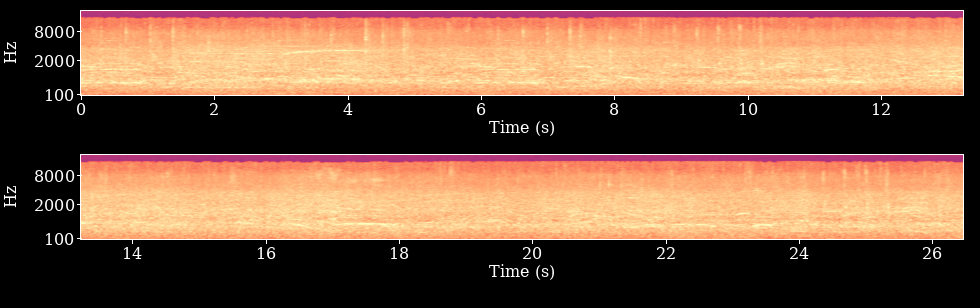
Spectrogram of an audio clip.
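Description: A large crowd murmurs and chatters steadily in a big echoing arena.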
